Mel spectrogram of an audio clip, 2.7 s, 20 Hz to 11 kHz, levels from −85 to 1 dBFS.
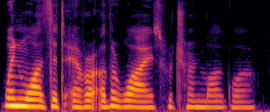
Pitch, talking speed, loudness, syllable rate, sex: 180 Hz, 155 wpm, -17 LUFS, 5.5 syllables/s, female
